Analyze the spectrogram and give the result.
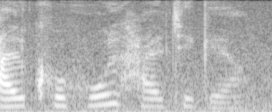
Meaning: inflection of alkoholhaltig: 1. strong/mixed nominative masculine singular 2. strong genitive/dative feminine singular 3. strong genitive plural
- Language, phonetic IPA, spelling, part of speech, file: German, [ˈalkohoːlhaltɪɡɐ], alkoholhaltiger, adjective, De-alkoholhaltiger.ogg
